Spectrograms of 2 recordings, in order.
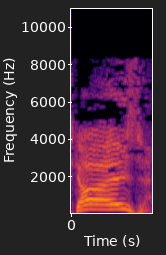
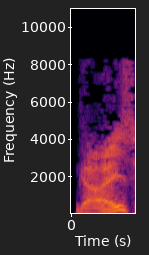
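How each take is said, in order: First: High loud call to stop; shouting. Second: Said in the usual way. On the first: A narrator's reading. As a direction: yell to break it up. Uncle intervenes louder.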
